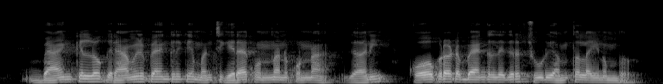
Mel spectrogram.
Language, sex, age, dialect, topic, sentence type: Telugu, male, 25-30, Utterandhra, banking, statement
